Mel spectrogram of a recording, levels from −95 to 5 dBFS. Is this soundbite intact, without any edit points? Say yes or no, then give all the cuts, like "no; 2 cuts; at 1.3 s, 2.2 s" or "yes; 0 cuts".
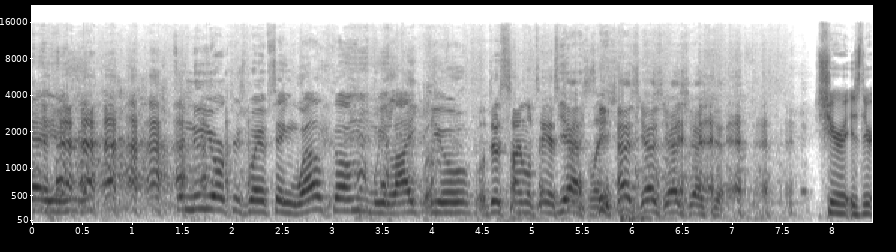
yes; 0 cuts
